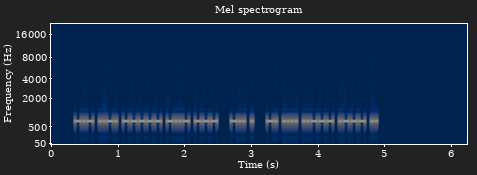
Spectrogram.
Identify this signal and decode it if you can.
Morse code, heard as a keyed tone, about 40 wpm, 700 Hz. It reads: KF0XO DE NH2JI
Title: USA Callsign DE Callsign - 5 Characters - 40wpm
